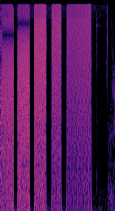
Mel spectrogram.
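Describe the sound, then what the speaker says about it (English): An NES-style chiptune noise channel plays a full-volume instrument: loud, harsh bursts of white static in short, evenly separated notes, then one longer sustained burst that cuts off abruptly, with no talking. "when I play the same instrument here in the noise channel"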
